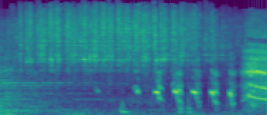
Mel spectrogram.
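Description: A baby rattle shaken in a quick, rhythmic run of about eight bright, clattering shakes, moderately loud and with no voices, over a soft background hiss.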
